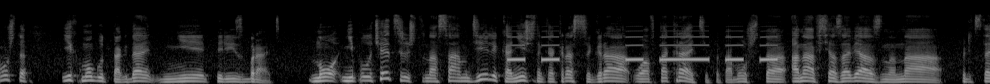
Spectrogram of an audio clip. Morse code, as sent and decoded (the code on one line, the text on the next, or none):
.. .-..
IL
